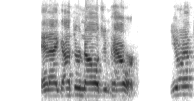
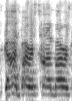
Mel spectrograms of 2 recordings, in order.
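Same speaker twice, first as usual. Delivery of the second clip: ordinary talk, nothing marked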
